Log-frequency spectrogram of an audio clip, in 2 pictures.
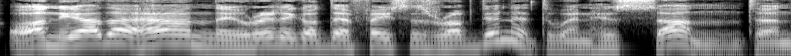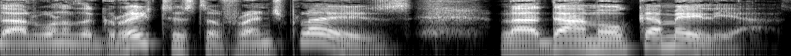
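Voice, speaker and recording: A man voicing a suave Russian gentleman with a slight Russian accent, courtly and ironic, in an audiobook story. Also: very animated, moderate pace, no echo, clean studio sound. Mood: charming. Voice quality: pleasantly deep. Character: suave Russian man, charming, lazily insolent, self-mocking.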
